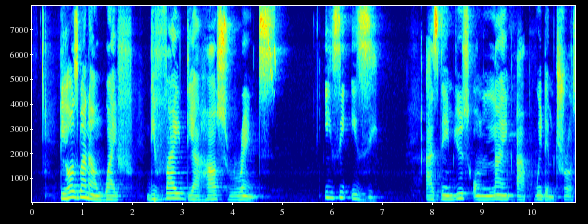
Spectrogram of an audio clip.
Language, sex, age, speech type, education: Nigerian Pidgin, female, 30-45, spontaneous, tertiary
